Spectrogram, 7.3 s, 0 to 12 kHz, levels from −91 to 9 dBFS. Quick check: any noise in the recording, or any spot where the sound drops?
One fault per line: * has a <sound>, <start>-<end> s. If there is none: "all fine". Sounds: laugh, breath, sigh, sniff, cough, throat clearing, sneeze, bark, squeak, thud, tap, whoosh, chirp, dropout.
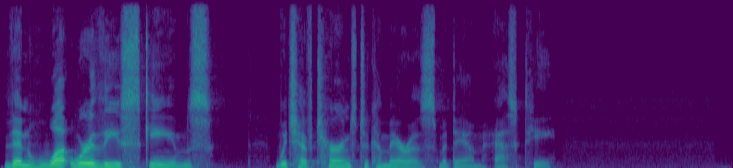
all fine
